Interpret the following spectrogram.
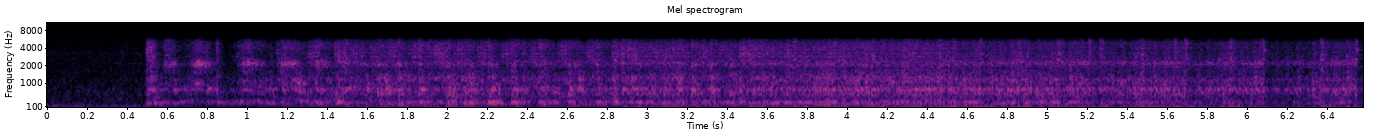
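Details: VW Bug after reversed fuel lines were corrected, started with starting fluid: the engine catches in half a second into a busy, uneven chatter that sags near the end. It runs only briefly and will not hold idle.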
